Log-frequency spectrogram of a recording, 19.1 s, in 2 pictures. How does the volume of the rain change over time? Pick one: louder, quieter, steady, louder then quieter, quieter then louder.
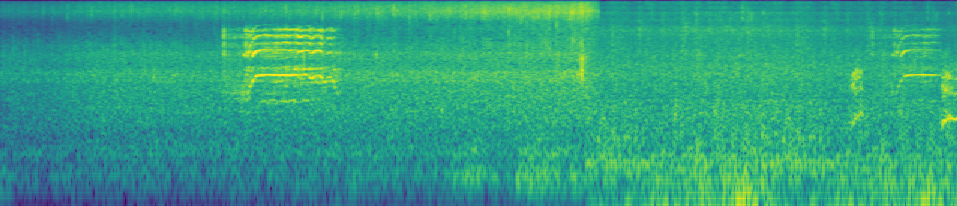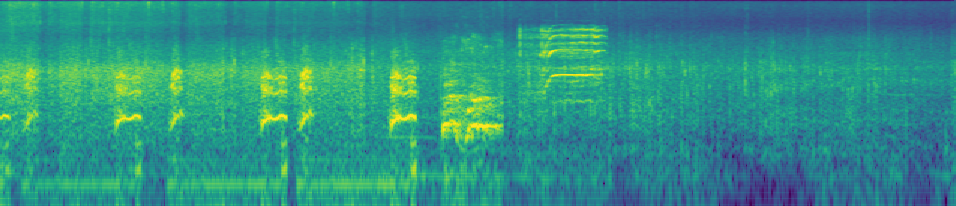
louder then quieter.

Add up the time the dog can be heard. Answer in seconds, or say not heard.
6 s.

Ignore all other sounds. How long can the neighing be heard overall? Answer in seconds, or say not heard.
3 s.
